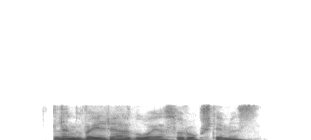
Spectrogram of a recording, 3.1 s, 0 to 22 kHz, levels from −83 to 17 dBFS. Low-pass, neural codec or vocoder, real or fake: 5.4 kHz; codec, 16 kHz in and 24 kHz out, 2.2 kbps, FireRedTTS-2 codec; fake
